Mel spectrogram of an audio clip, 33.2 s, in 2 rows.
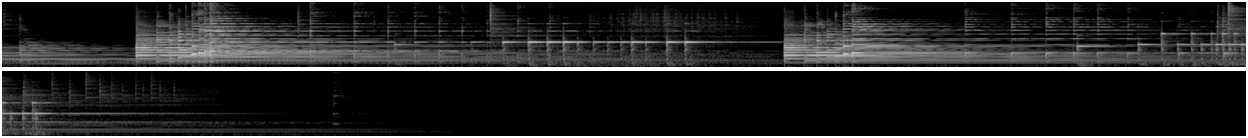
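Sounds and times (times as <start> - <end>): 
free improvisation music: 0.0 - 21.6.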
